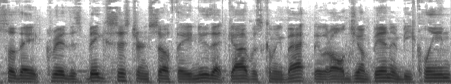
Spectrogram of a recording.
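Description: A man talks at a medium pitch. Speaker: travel vlogger. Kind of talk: casual vlog narration. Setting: outdoors. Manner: animated.

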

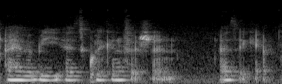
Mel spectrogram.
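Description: A woman amid light background noise and audible room echo. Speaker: nursing student vlogger. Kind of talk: casual vlog chat. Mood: relaxed, chatty, a bit sleepy. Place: home room.

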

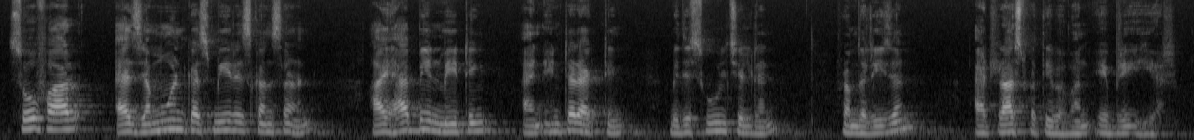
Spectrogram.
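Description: A man's somewhat breathy voice moves at a moderate pace with ordinary pitch variation and long, frequent pauses. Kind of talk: formal speech. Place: office. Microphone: lapel.

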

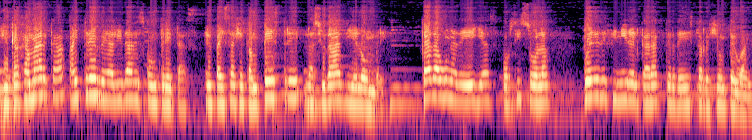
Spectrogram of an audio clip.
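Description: Music can be heard behind the voice. The delivery is fairly slow, and the pitch varies in an ordinary way. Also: woman, fairly high pitch for a woman. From Peru. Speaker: painter. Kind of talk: documentary narration.

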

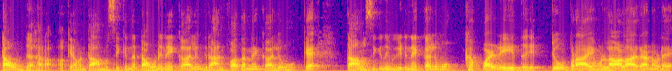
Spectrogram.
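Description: This man's voice sits at a medium pitch. His delivery is monotone, with flat intonation. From Kerala, India. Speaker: online tuition teacher. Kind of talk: lecture. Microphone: lapel.

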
